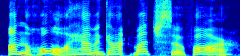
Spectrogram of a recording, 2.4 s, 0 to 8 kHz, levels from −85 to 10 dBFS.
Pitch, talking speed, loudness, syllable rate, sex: 255 Hz, 225 wpm, -14 LUFS, 5.0 syllables/s, female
